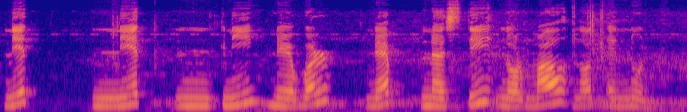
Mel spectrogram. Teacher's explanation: voice alveolar nasal sound N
